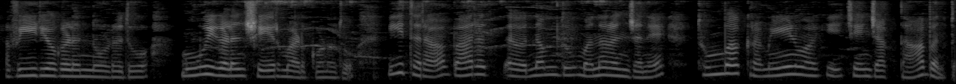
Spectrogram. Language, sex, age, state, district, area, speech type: Kannada, female, 30-45, Karnataka, Shimoga, rural, spontaneous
